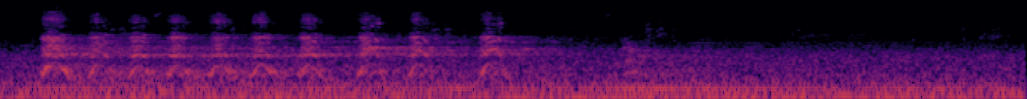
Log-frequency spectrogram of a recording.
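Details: Dog barking as a nuisance, roughly ten quick barks packed into about two and a half seconds, then fading out, with a persistent low drone underneath.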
